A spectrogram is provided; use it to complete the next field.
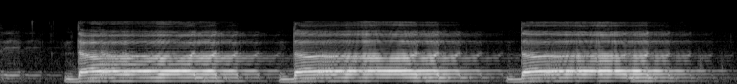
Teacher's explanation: زبان کی نوک جب اوپر یعنی سامنے والے دونوں دانتوں کی جڑ سے لگے تو اس سے دال ادا ہوتا ہے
